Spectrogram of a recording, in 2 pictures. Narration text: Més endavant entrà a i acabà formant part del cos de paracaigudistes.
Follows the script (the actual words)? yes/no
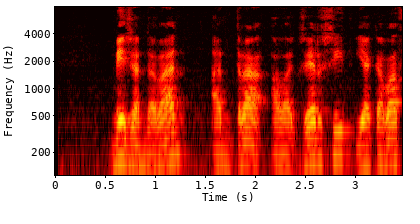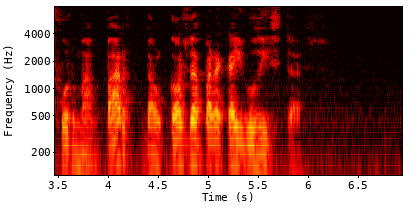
no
